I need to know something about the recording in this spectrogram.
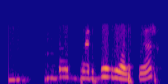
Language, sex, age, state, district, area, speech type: Kannada, female, 18-30, Karnataka, Davanagere, rural, conversation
